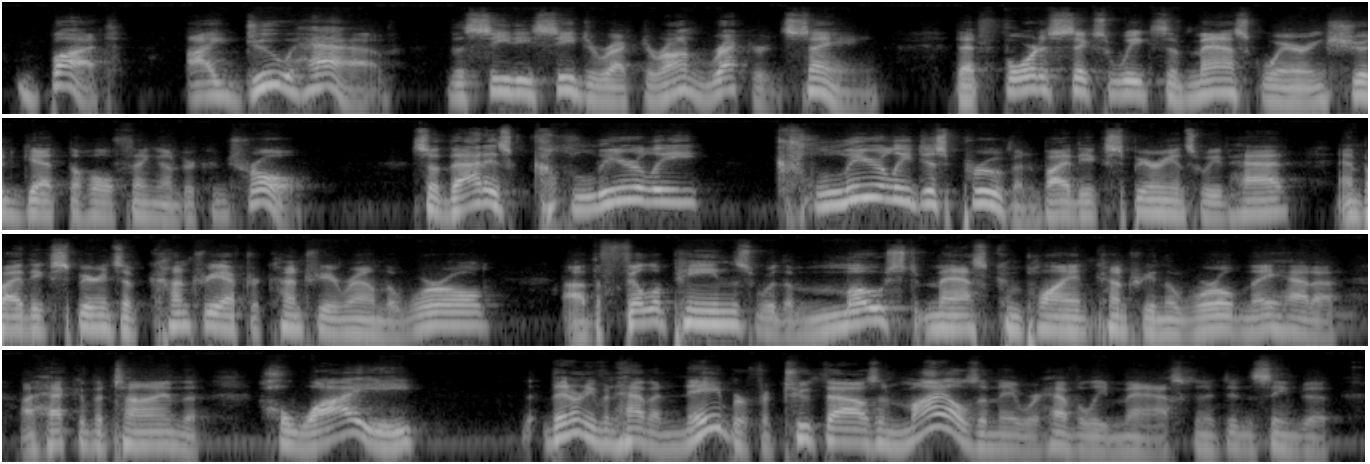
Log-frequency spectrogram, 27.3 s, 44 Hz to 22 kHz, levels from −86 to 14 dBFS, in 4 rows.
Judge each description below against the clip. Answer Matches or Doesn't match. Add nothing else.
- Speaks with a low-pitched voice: Matches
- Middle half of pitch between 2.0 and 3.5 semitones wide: Doesn't match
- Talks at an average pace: Matches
